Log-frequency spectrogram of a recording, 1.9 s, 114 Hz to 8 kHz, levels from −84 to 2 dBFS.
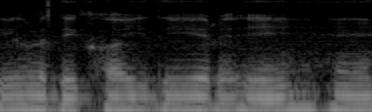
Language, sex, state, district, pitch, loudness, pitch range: Hindi, male, Jharkhand, Sahebganj, 100 Hz, -41 LUFS, 100-105 Hz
